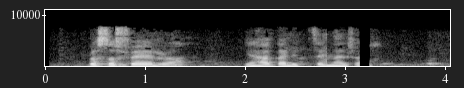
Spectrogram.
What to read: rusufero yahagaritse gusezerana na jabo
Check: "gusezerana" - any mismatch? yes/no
yes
